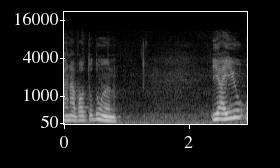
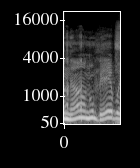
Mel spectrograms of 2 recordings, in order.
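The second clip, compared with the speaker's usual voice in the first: louder, laughing no; laughing denial; 4 semitones higher, 7 dB louder than usual. Retold or imitated. Answers, laughing.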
